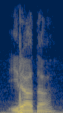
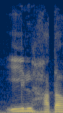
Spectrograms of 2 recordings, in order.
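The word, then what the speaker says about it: 일하다: কাম আসা এরপরে হচ্ছে ইরাদা ইরাদা শব্দের অর্থ হচ্ছে টু ওয়ার্ক কাজ করা এখানে খেয়াল করুন ইলহাদা হওয়ার কথা ছিল উচ্চারণটা কিন্তু এখানে এরকম উচ্চারণ হবে ইরাদা ইরাদা শব্দের অর্থ হচ্ছে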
